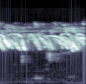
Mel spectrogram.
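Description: Incubator-hatched chicks in a wire-mesh gallery pen give a dense, continuous chorus of high, shrill peeping and cheeping, close by and steady throughout, with no talking.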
